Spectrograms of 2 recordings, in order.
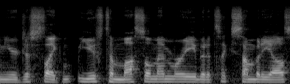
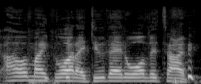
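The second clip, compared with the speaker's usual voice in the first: loud, higher put-on Linda Belcher accent; exaggerated Linda Belcher accent; 4 semitones higher, 5 dB louder than usual. Mimicking the accent people associate with the speaker, exaggerated Linda Belcher accent. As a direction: lay the Linda Belcher accent on thick, louder. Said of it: "associate that accent more with me".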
